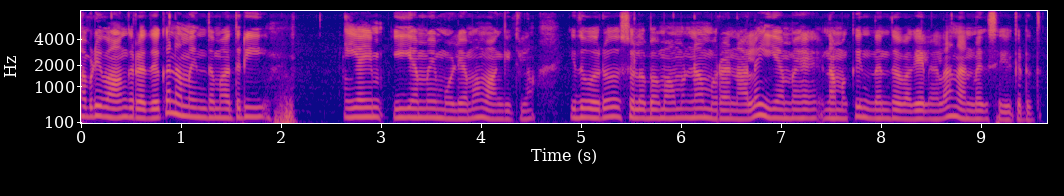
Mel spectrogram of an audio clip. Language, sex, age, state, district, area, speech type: Tamil, female, 18-30, Tamil Nadu, Kanyakumari, urban, spontaneous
